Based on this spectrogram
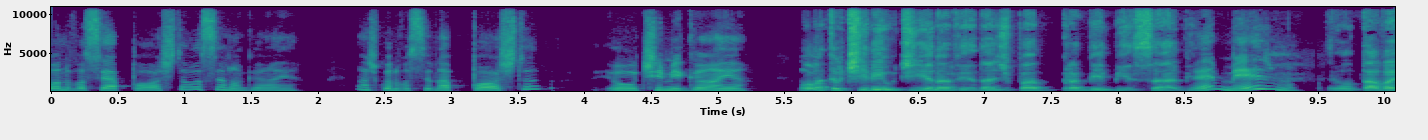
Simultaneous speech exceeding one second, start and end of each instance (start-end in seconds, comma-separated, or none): none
